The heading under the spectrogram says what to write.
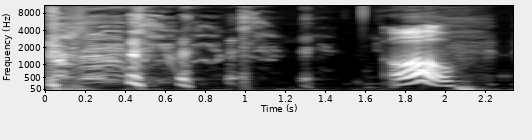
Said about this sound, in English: I'm laughing and coughing at the same time because it's hilarious.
